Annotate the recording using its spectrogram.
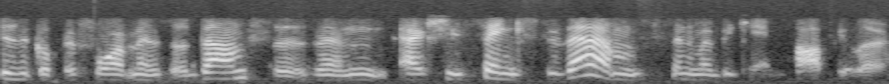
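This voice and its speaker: This woman has a Russian accent. She talks at a fairly quick pace. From Russia (Moscow). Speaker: filmmaker. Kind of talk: interview. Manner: halting, many fillers.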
